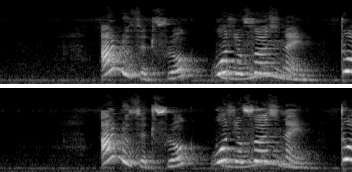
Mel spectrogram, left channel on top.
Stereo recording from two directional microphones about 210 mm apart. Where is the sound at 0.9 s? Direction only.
55° right (ahead or behind).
